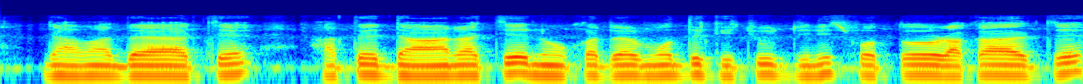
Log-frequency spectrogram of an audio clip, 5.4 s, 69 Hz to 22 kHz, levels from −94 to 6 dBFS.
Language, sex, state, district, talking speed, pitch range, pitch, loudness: Bengali, male, West Bengal, Jhargram, 135 wpm, 125-135 Hz, 130 Hz, -17 LUFS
